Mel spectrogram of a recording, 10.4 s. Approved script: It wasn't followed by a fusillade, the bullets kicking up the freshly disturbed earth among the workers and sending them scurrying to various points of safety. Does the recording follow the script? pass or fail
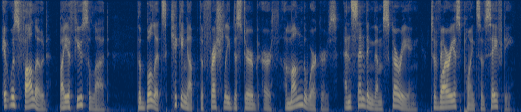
fail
